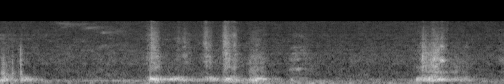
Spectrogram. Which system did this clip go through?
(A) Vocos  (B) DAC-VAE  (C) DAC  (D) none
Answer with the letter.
A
